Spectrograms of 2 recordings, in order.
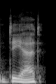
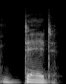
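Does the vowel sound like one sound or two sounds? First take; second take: two sounds; one sound. First: The vowel is split into two sounds. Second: The vowel is a single short sound. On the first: The speaker calls it wrong. "It's not diad" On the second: The speaker calls it right. "It's one vowel sound"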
